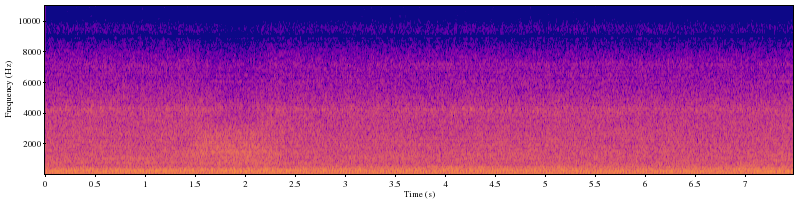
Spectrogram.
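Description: Steady, even low diesel drone holding constant speed with no misses or knocks; the engine is running smoothly.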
